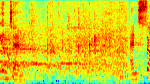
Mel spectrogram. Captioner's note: cheering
